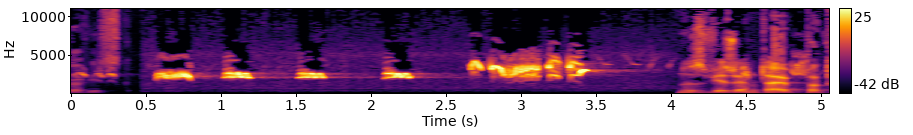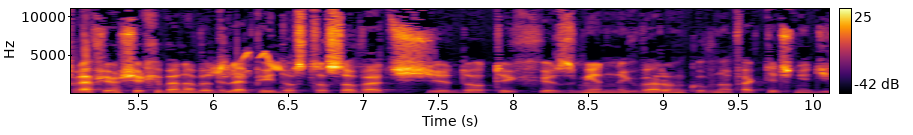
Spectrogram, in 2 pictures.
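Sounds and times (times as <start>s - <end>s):
speech: 0.0s - 0.7s, 4.0s - 10.1s
starlings singing over a lake: 0.0s - 6.8s.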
